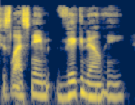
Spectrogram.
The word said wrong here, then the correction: Vignelli: And he said to me, just as we were starting the interview, he said, no, Debbie, it's Vignelli. And I was like, oh God, I'm such an idiot.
